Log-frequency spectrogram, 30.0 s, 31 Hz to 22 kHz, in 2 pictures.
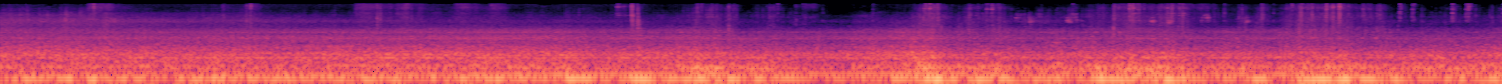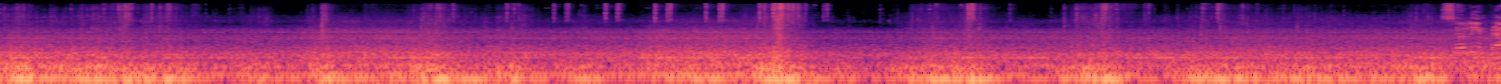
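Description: Car cabin noise while driving in city traffic: a steady low rumble of engine and tyres on the road, rising and falling with the car's speed, with a few light knocks, the clearest about 23 seconds in.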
